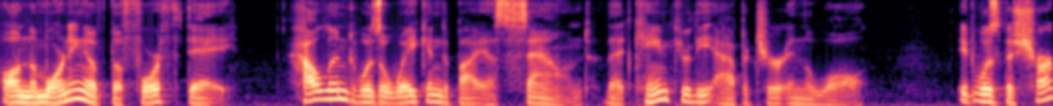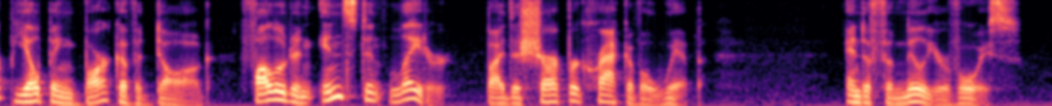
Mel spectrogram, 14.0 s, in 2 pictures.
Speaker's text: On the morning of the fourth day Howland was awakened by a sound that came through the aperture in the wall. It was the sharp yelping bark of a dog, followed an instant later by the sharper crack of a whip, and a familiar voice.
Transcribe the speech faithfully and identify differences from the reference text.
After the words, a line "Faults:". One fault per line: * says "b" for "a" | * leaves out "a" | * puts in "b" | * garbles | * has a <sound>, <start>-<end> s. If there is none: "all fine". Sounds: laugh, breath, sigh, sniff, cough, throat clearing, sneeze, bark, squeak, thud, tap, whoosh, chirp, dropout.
On the morning of the fourth day Howland was awakened by a sound that came through the aperture in the wall. It was the sharp yelping bark of a dog, followed an instant later by the sharper crack of a whip, and a familiar voice.
Faults:
all fine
